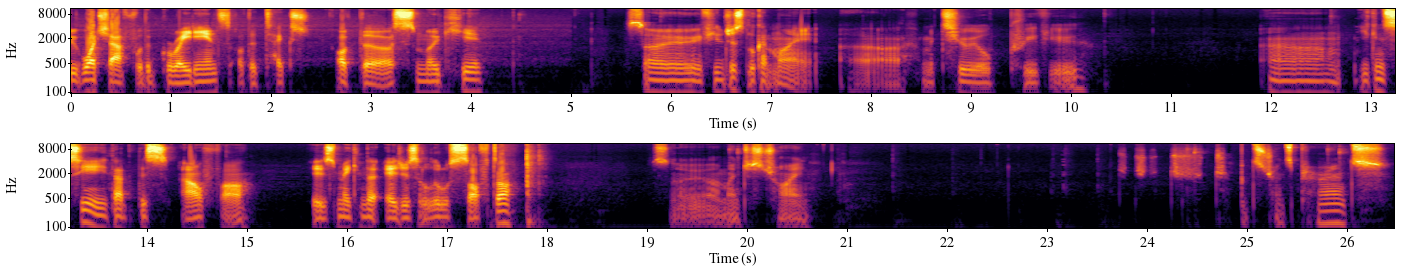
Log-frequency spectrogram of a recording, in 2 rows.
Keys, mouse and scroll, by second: 5.9 click, 6.9 click, 7.7 middle click, 8.0 click, 10.4-12.8 drag, 13.8 click, 17.8 KP_0, 19.9 click, 24.5 drag, 24.8 middle click, 25.9 click.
